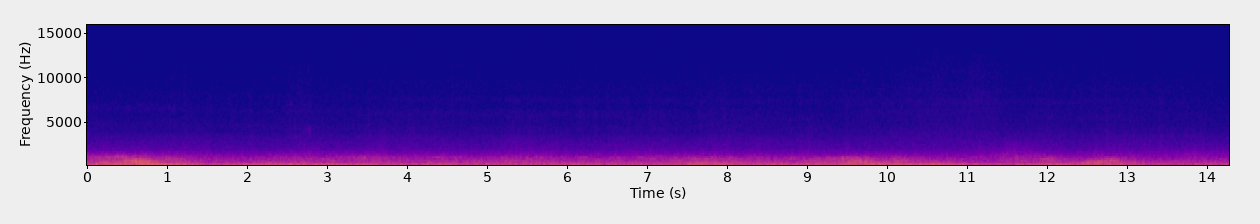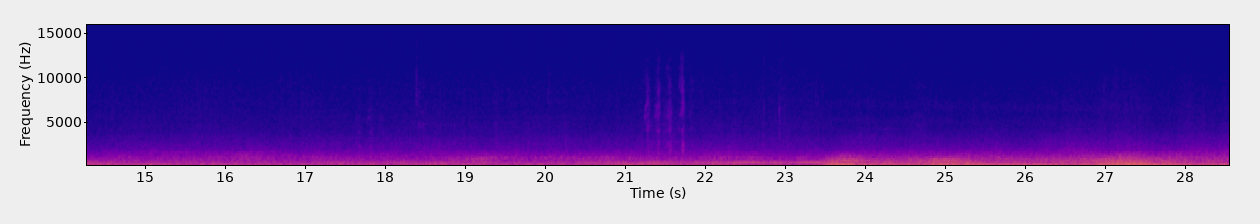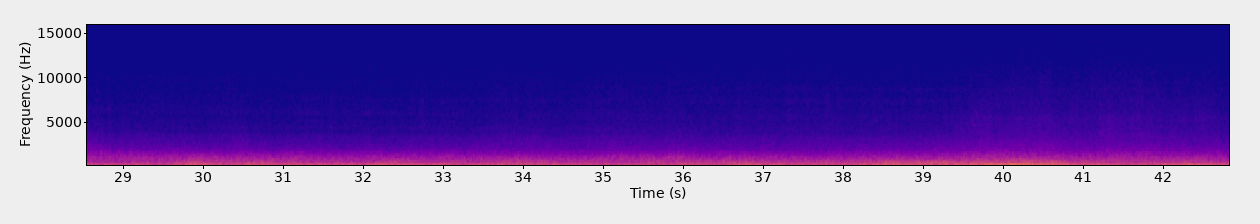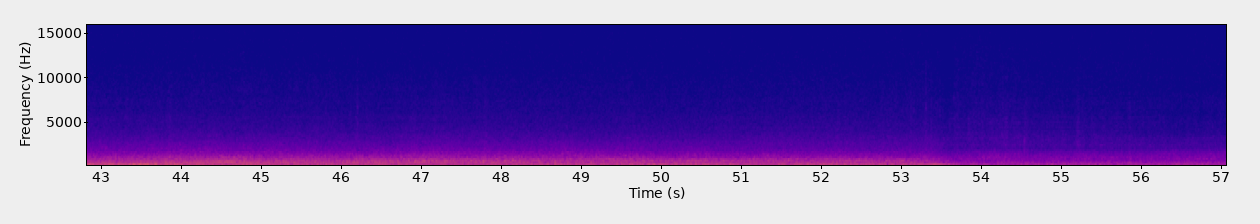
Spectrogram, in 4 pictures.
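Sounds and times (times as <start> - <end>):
jet engines rumbling: 0.0 - 57.0
faint steady whine: 1.0 - 26.7.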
